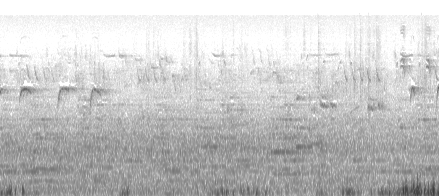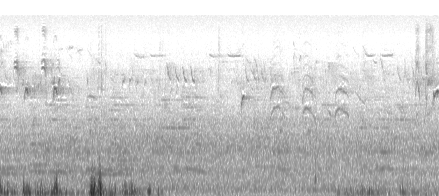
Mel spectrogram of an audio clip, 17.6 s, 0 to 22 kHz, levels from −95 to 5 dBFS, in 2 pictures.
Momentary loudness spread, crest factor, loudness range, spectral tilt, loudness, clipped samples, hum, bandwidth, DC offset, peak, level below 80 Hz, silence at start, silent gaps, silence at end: 17 LU; 28 dB; 16 LU; -7 dB/octave; -34 LUFS; under 0.1%; none; 15.5 kHz; under 0.1%; -4 dBFS; -38 dBFS; 0 s; none; 0 s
